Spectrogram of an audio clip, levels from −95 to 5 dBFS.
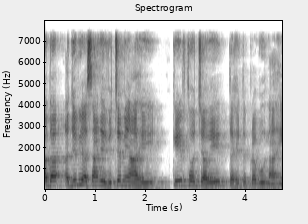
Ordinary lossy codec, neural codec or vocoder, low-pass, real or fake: none; none; 7.2 kHz; real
